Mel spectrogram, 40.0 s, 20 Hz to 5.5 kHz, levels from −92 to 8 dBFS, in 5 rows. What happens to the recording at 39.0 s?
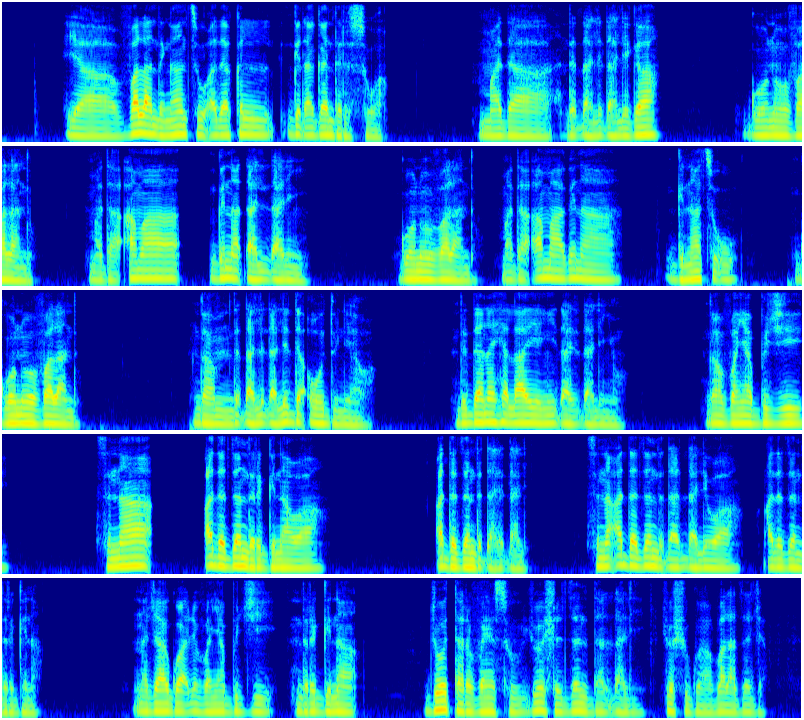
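Nothing goes wrong at 39.0 s; the speech carries on there without any dropout, glitch or distortion.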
